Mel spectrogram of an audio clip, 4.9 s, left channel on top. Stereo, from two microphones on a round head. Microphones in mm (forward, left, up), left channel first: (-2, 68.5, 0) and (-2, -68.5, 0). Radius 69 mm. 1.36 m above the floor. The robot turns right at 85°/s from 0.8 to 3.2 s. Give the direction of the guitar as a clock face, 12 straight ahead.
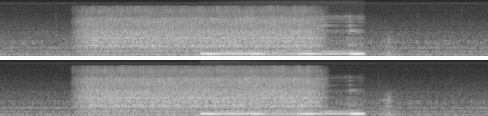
1 o'clock.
